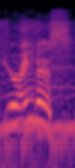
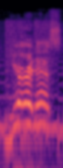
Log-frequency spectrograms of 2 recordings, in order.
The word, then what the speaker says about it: Uranus: door we are at Uranus H sorry or Uranus if you prefer that pronunciation I don't care all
